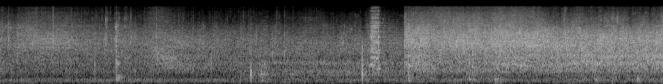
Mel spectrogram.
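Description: Fried aubergine pieces in sauce sizzling in a wok-style pan as they are stirred with a wooden spatula, with a few light knocks of the spatula. The sizzling turns suddenly louder about four seconds in and stays that way.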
